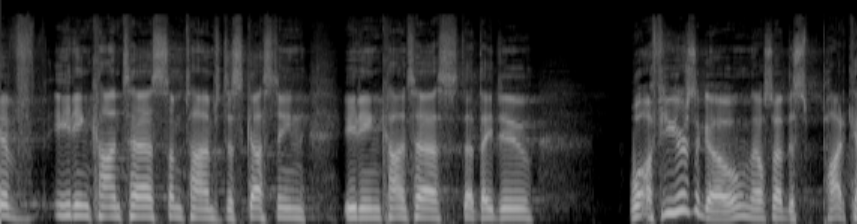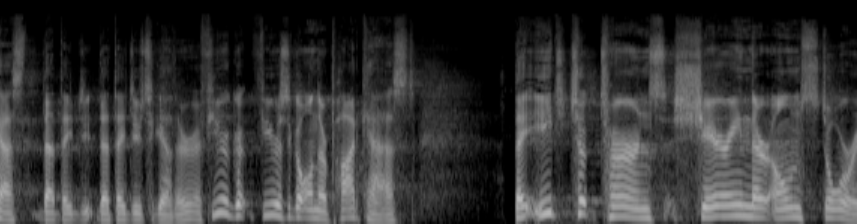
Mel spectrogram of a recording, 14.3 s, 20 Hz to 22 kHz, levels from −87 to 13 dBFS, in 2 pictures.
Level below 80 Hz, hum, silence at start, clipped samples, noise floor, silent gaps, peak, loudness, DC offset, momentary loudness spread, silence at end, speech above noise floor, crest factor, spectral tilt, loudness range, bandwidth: -66 dBFS; none; 0 s; under 0.1%; -65 dBFS; none; -8 dBFS; -24 LUFS; under 0.1%; 7 LU; 0 s; 40 dB; 18 dB; -4.5 dB/octave; 4 LU; 16.5 kHz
